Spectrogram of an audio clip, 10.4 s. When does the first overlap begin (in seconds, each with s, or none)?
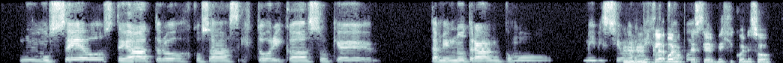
8.3 s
